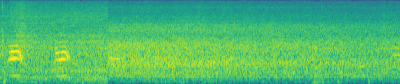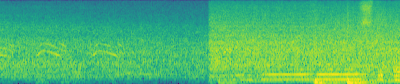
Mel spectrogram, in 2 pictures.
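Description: Sea surf washing onto a rocky shore as a steady rush, with a few short high chirps near the start and again about four seconds in. Background music comes in about six seconds in.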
